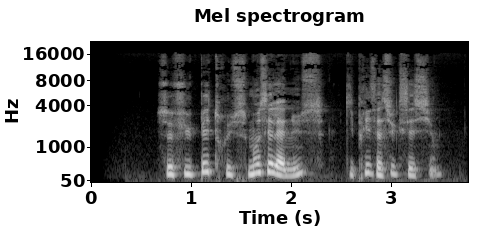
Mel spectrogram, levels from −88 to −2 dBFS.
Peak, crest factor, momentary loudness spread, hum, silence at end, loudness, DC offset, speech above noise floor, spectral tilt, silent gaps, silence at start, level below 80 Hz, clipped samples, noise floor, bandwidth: -4 dBFS; 20 dB; 13 LU; none; 0.25 s; -24 LUFS; under 0.1%; 40 dB; -5 dB/octave; none; 0.7 s; -58 dBFS; under 0.1%; -63 dBFS; 16.5 kHz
